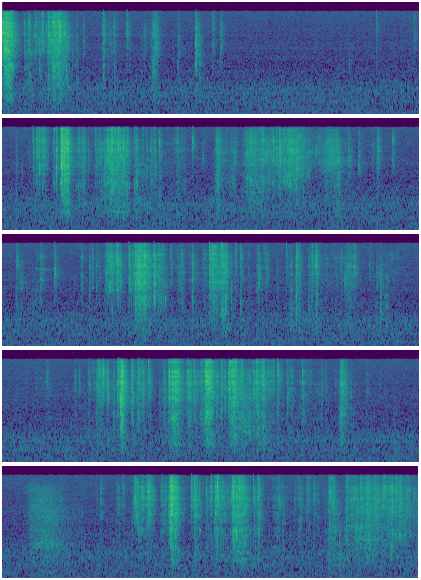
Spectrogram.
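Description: Faint crinkling and tearing of trading card pack wrappers, in a handful of short scattered bursts with quiet handling between.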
